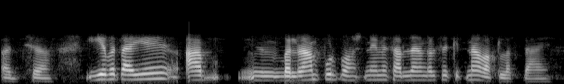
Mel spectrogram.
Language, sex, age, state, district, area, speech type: Urdu, female, 18-30, Uttar Pradesh, Balrampur, rural, conversation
